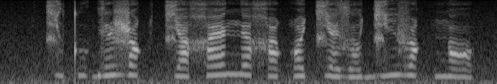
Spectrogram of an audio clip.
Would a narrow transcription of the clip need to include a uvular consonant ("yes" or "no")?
yes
